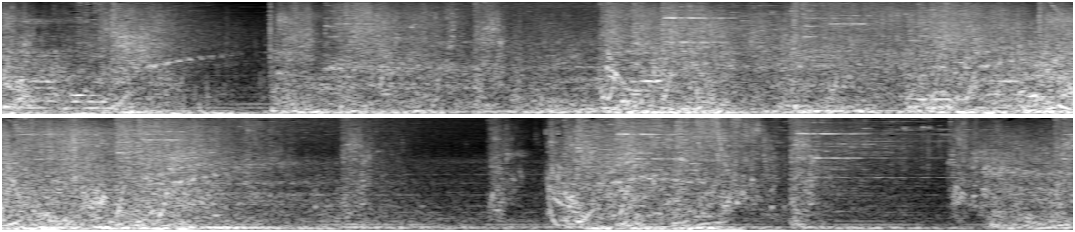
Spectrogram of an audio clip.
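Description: Video game combat sound effects clash and burst.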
